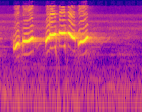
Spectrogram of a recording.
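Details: A single lively phrase from a sooty-headed bulbul singing to lure other bulbuls to answer: five quick fluty syllables climbing then dipping, loud and clear over a faint low hum.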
